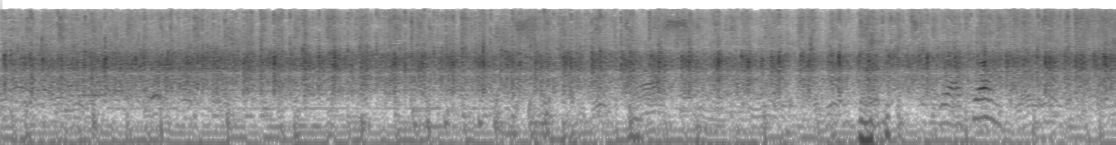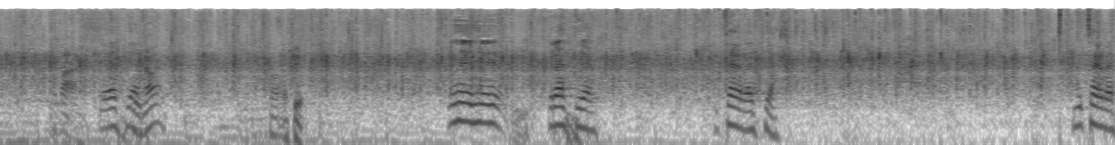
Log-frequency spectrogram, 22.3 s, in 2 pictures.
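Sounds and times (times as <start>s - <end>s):
laughter: 0.0s - 19.1s
audience applause: 0.0s - 22.2s
speech: 12.2s - 13.0s, 13.8s - 14.3s, 15.6s - 17.2s, 18.4s - 19.1s, 21.9s - 22.2s.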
